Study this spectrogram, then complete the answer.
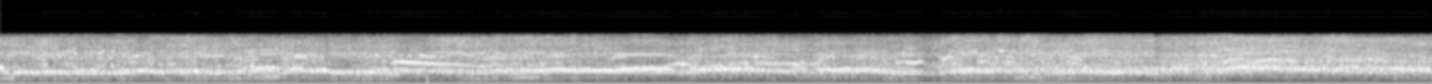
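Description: A large crowd of fans cheers and chants loudly outdoors.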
